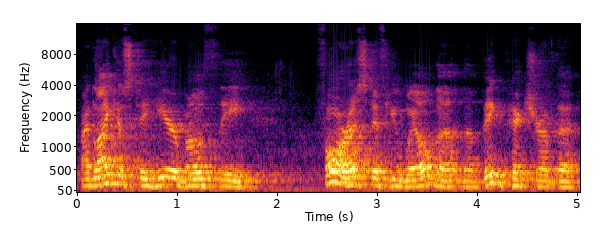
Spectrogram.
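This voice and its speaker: Guy preaching a sermon, kinda high voice, chatty little asides, big echoey church hall, mic sounds far off. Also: moderate pace, a little mellow. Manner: conversational, with casual asides between scripture readings. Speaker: pastor. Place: church sanctuary.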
